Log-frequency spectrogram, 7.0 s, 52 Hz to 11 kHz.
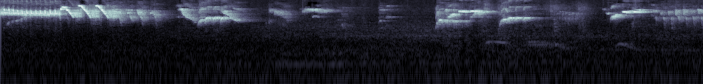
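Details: In a garden in September 2020, canaries give bursts of varied high chirps and short trilled phrases separated by brief quiet gaps.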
